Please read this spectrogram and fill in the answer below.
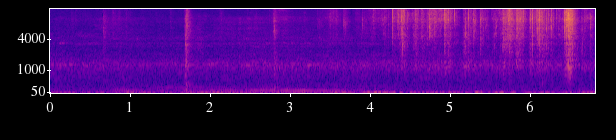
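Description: Foil wrapper of an Arrow Season 2 trading-card pack crinkling and tearing open, a dense run of crackles in the second half that peaks near the end. Before it a low steady hum and two sharp clicks.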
